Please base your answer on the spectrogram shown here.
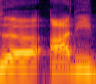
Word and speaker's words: Adidas: It was Adidas.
